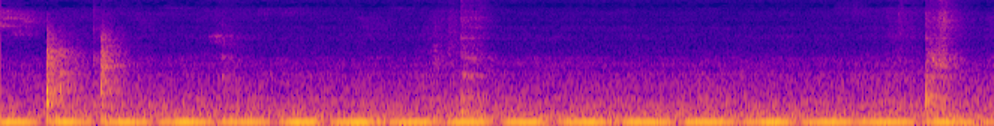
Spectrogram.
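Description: Metal ladle scraping and clinking against a saucepan and glass ramekins as thick pudding is ladled out: a couple of scrapes just after the start, one about three seconds in and one near the end. Under it runs a loud, steady low hum that pulses about twice a second.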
